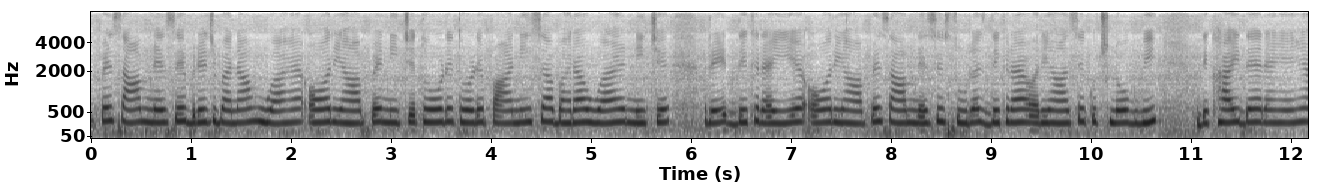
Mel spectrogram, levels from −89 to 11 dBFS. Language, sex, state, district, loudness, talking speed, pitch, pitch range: Hindi, female, Bihar, Purnia, -11 LUFS, 200 wpm, 285 Hz, 275-295 Hz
